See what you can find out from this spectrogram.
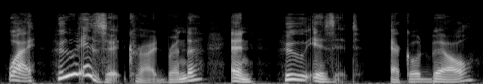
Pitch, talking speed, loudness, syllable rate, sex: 170 Hz, 150 wpm, -19 LUFS, 4.5 syllables/s, female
